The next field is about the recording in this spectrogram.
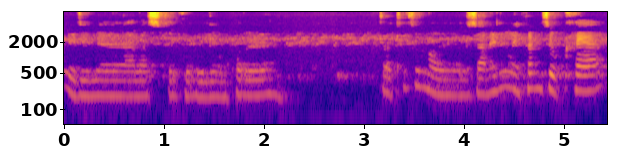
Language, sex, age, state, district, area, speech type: Bodo, female, 45-60, Assam, Chirang, rural, spontaneous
